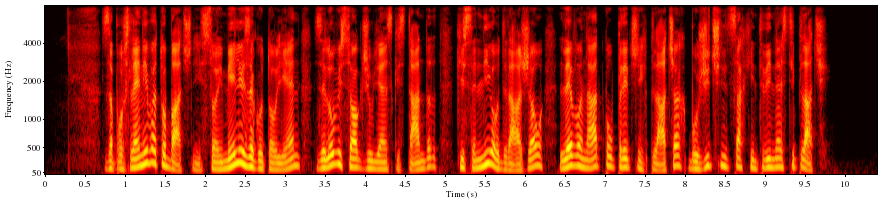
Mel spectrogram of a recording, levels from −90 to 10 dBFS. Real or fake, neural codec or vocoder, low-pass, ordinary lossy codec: real; none; none; none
